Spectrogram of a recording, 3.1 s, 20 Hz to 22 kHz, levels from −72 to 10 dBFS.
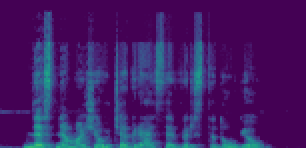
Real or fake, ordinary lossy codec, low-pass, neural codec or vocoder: fake; Opus, 32 kbps; 19.8 kHz; vocoder, 48 kHz, 128 mel bands, Vocos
